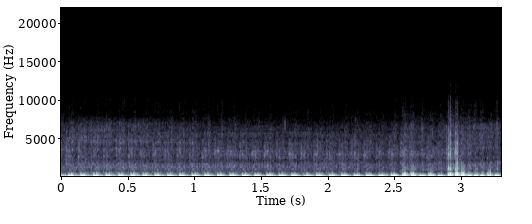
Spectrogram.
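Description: A 2017 Kawasaki Ninja 300 engine idles close by with a steady, even pulsing throb that holds throughout, followed by a brief clatter near the end.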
